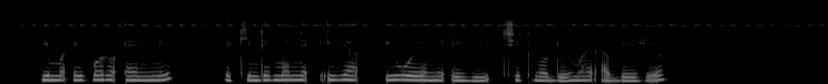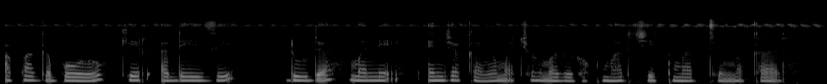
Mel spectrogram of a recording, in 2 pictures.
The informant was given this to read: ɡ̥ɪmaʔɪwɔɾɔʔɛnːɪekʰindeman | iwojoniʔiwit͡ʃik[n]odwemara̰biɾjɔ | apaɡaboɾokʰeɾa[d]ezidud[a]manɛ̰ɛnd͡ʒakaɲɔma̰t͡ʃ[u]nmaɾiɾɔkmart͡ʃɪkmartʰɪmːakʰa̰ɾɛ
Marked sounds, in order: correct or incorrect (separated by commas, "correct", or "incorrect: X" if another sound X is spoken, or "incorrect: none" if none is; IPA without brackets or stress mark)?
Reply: correct, correct, correct, incorrect: ɔ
